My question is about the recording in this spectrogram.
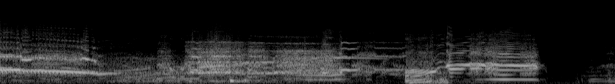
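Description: Rooster crowing, three long crows one after another, cutting off abruptly near the end.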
